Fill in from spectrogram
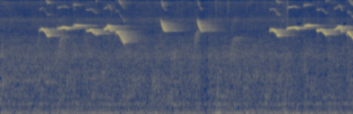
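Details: Plain sunbird song, played to coax other sunbirds to sing: a quick twittering run of high notes, then two isolated, sharply falling chirps, then another fast run of high, slurred notes.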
